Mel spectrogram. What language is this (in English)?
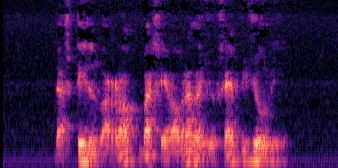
Catalan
